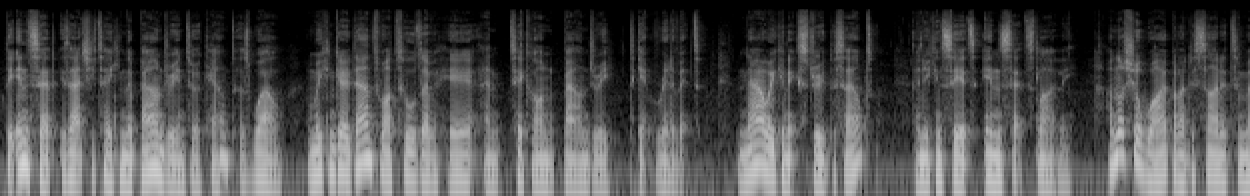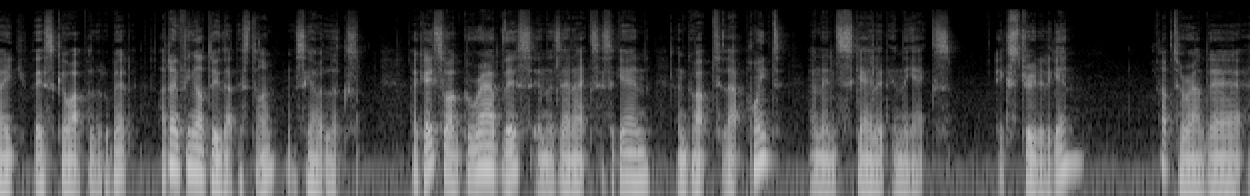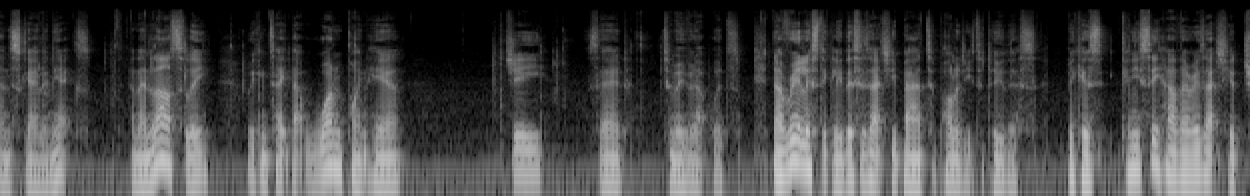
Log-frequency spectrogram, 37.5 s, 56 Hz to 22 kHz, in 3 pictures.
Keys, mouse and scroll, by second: 5.2 click, 8.2 e, 10.6-13.4 middle drag, 14.4-16.2 middle drag, 16.2-17.4 scroll down 3, 17.4 g, 20.8 s, 22.9 e, 25.0 s, 26.1-27.8 middle drag, 27.8 1, 28.4 click, 29.9 g, 31.6 middle click, 32.6-33.1 scroll up 4, 33.1 middle click, 33.7-34.4 scroll up 2, 34.4-37.0 middle drag.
